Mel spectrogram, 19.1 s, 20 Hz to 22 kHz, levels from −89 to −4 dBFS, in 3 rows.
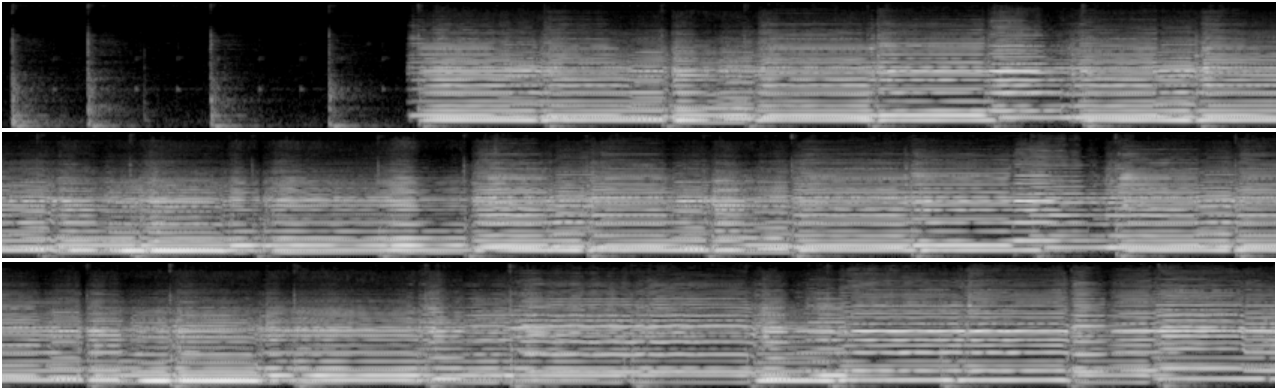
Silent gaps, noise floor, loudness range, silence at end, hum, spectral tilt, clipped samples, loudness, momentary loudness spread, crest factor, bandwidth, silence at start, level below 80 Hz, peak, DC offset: none; -61 dBFS; 3 LU; 0 s; none; -3 dB/octave; under 0.1%; -19 LUFS; 5 LU; 14 dB; 15.5 kHz; 0.05 s; -68 dBFS; -6 dBFS; under 0.1%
